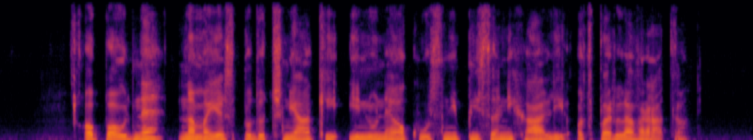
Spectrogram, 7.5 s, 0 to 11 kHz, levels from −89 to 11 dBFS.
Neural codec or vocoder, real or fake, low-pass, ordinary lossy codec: vocoder, 22.05 kHz, 80 mel bands, HiFi-GAN; fake; none; none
